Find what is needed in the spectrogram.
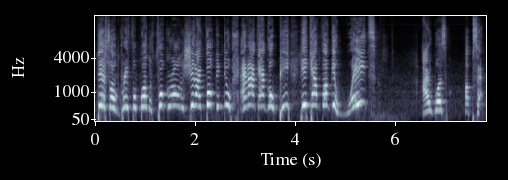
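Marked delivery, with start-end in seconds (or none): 0.0-5.6 higher-pitched, hyped-up inner tirade; indignant retold venting; retold angry rant. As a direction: replay your anger building in your head. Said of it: "My anger was hyping me up".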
